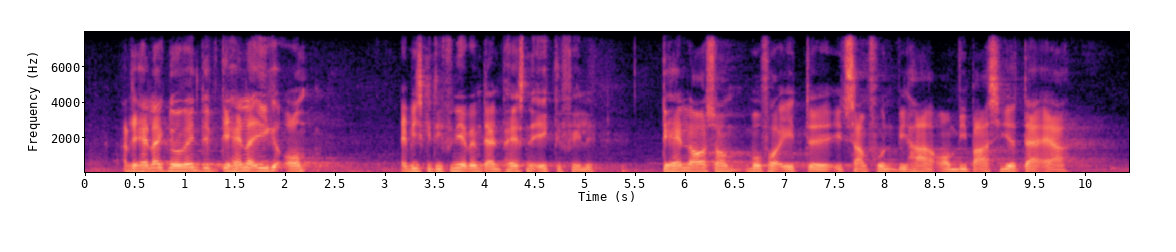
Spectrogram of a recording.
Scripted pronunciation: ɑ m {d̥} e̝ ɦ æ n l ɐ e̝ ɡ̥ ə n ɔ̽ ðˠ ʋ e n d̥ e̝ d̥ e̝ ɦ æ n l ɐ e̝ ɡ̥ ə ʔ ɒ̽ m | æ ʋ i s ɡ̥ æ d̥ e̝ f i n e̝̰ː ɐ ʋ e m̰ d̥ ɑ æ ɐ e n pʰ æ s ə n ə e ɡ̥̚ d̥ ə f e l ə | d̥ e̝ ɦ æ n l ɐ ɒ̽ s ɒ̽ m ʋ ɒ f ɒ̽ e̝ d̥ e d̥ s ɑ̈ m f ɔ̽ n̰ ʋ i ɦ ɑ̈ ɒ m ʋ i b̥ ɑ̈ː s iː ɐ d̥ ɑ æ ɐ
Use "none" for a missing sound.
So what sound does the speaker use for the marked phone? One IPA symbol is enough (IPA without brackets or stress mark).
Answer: d̥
